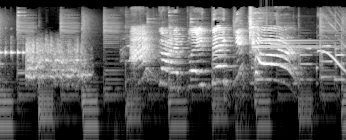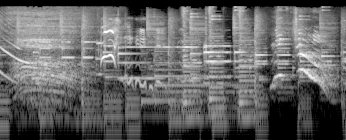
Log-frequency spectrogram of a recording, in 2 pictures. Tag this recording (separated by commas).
child singing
